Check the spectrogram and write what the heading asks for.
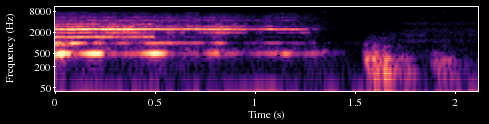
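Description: A woman's singing voice holding the last note of a line at a steady pitch, fading out a little over a second in, then a short pause.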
